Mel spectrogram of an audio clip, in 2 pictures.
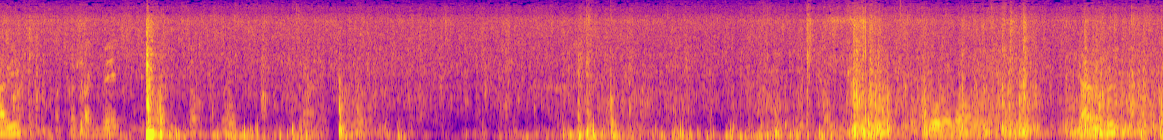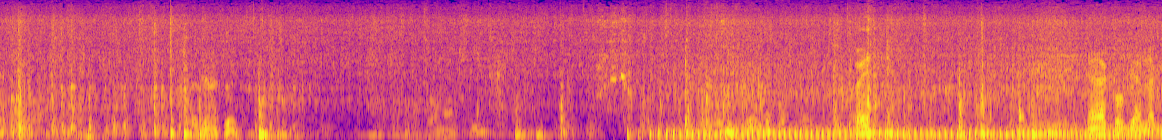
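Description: A plastic lid knocks against a bin.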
